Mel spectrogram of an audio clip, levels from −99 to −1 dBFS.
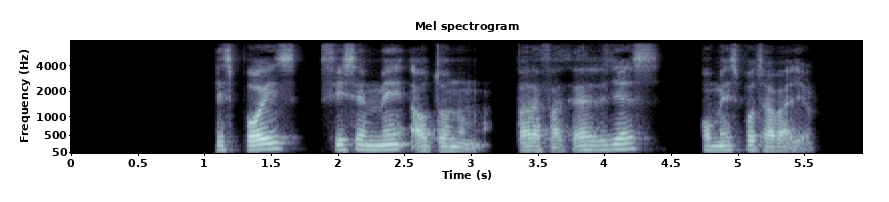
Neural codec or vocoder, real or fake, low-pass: codec, 16 kHz in and 24 kHz out, 1 kbps, XY-Tokenizer; fake; 7.2 kHz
